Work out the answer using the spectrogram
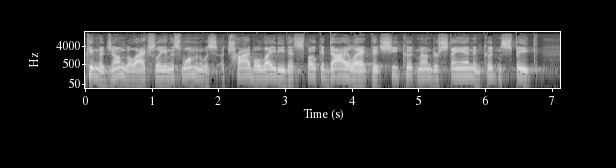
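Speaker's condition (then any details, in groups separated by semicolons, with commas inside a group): No condition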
